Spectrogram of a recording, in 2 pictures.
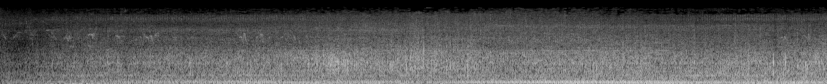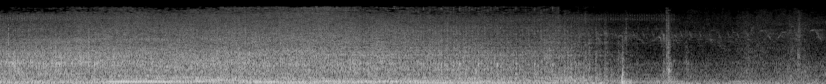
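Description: Audi A5 coupe's engine running as the car drives up and pulls to a stop, growing louder over the first couple of seconds and shifting in pitch as it slows. The engine dies away about fourteen seconds in, followed by a few clicks as the driver's door opens.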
